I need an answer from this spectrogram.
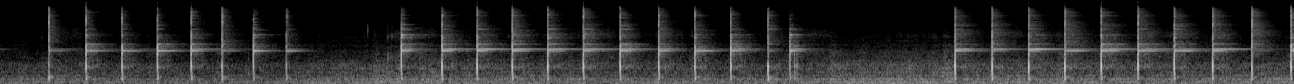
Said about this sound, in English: I'm going to carefully give it a few taps here just to smooth out a few rough spots.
